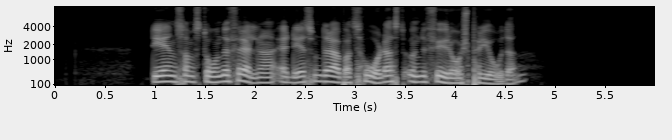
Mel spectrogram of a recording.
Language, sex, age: Swedish, male, 37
